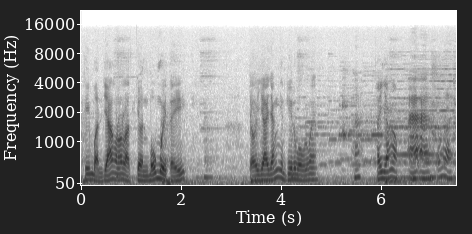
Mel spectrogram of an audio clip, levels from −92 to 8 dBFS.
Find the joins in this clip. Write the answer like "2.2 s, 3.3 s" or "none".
none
